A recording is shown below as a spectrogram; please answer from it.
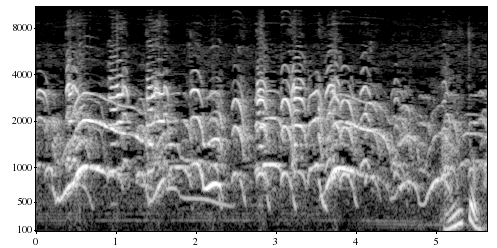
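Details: At dusk in open fields, a pack of jackals roaming the area runs in to about 20 feet from the recorder. They howl together in overlapping, rising-and-falling wails and yips, after earlier distant calls that swelled and faded in volume.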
